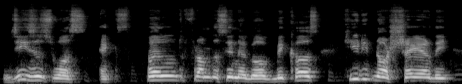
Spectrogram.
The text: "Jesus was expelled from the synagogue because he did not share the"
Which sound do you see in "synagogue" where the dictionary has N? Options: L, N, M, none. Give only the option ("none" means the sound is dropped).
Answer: N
